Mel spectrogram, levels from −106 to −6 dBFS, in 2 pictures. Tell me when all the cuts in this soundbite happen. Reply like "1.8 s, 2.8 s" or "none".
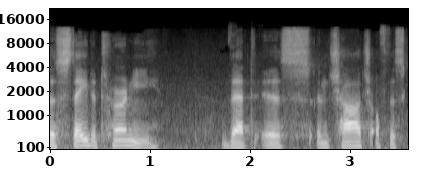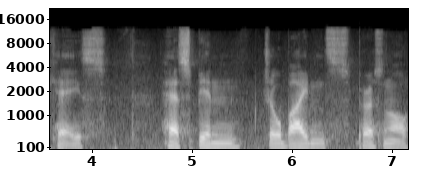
3.1 s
